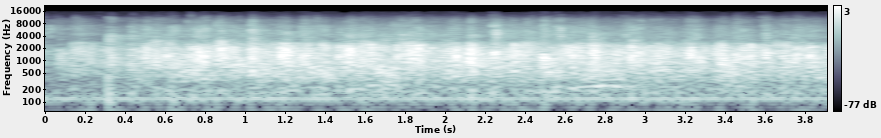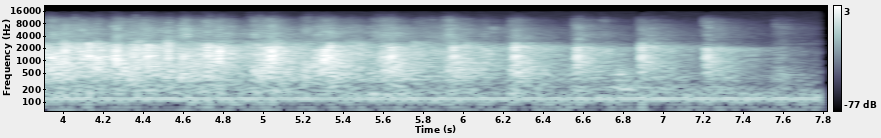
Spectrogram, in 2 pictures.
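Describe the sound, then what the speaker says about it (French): A lecture audience gives a welcoming round of applause: dense, steady clapping that thins into scattered individual claps near the end, with a low hum underneath. "Alors, peut-être une bonne main d'applaudissements pour l'accueillir."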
